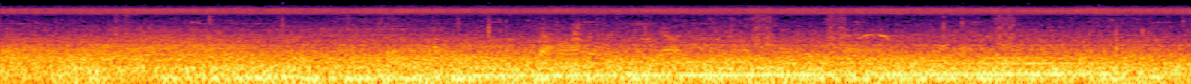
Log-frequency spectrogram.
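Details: Steady engine rumble from a vehicle or boat with faint voices, and no animal calls.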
